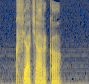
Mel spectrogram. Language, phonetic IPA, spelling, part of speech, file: Polish, [kfʲjäˈt͡ɕarka], kwiaciarka, noun, Pl-kwiaciarka.ogg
